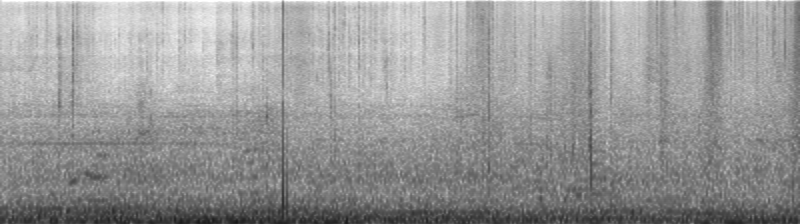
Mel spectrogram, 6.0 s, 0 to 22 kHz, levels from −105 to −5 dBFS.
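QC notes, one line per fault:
3.15 to 6.00 s, periodic clock jitter: the converter clock is wobbling at around 1 kHz, smearing sidebands either side of everything, so highs turn rough and metallic.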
